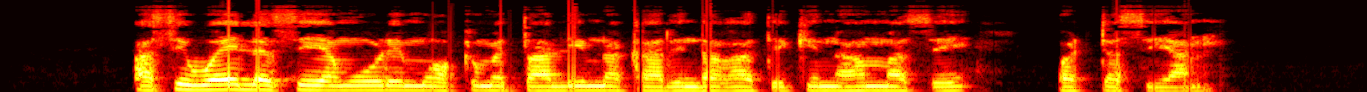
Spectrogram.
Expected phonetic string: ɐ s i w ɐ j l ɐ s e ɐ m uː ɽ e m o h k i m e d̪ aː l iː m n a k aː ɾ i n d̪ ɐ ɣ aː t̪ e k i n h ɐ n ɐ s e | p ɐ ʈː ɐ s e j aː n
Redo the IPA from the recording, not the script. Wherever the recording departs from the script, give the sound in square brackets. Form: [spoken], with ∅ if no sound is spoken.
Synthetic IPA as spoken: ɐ s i w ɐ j l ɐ s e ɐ m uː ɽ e m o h k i m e [t̪] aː l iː m n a k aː ɾ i n d̪ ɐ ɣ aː t̪ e k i n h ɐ [m] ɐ s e | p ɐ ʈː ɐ s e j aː n

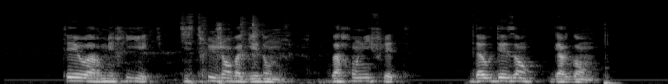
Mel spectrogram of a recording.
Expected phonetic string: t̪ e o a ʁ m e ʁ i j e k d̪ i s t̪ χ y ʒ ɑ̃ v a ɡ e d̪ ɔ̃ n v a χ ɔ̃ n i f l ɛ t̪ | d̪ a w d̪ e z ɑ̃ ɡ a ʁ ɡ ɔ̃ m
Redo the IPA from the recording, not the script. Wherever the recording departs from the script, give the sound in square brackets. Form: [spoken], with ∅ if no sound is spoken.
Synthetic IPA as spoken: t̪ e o a ʁ m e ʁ i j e k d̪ i s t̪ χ y ʒ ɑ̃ v a ɡ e d̪ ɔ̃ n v a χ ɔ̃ n i f l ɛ t̪ | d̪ a w d̪ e z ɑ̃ ɡ a ʁ ɡ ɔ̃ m

